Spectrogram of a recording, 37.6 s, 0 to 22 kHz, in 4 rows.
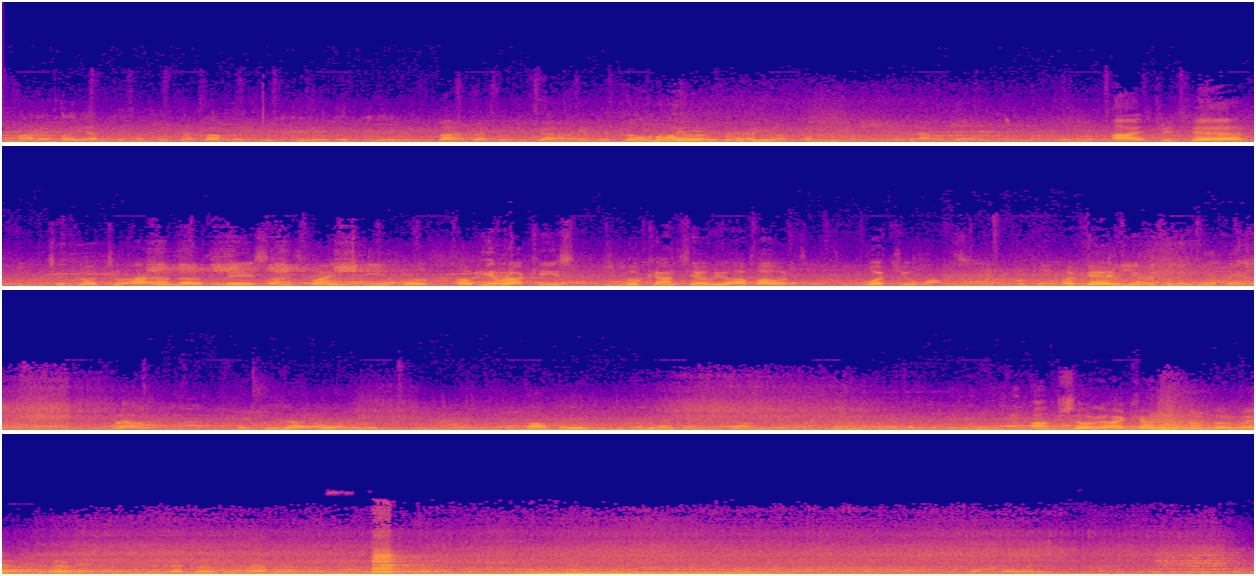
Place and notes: :jaramanah: :at the concrete skeleton: - ten
Syria, October 2008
